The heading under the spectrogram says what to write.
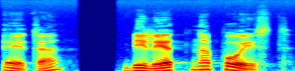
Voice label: eto bilet na poezd, Russian; Это билет на поезд.; transport; RUSSIAN VISUAL DICTIONARY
